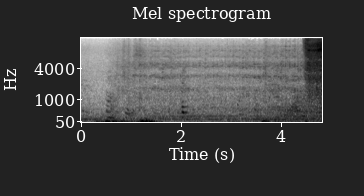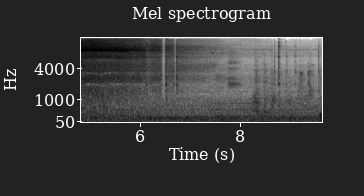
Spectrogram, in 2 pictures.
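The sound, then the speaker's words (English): Tokyo Hell beer fizzes up in a sudden, bright hiss partway through, loud, then gradually settles into a softer bubbling. A few dull thumps and handling noises come before it. “sound of the beer.”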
